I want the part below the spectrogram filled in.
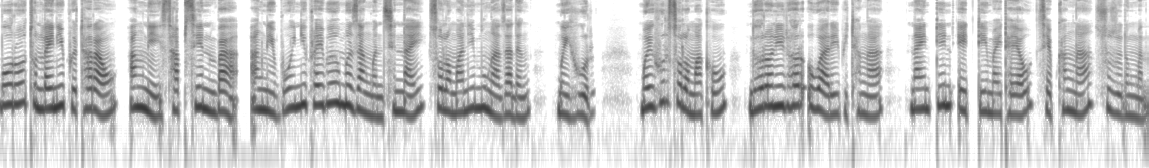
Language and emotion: Bodo, neutral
